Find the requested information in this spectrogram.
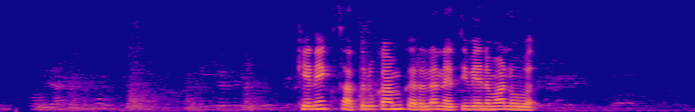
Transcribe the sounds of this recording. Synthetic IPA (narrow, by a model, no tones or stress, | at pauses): keneksat̪uɾukamkəɾəlanæt̪iʋenəʋanuʋə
